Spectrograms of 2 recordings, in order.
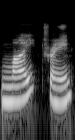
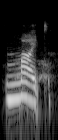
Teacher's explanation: we have the juncture after my. So we have my train. And in this case, we have might. The juncture is after the T. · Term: open juncture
